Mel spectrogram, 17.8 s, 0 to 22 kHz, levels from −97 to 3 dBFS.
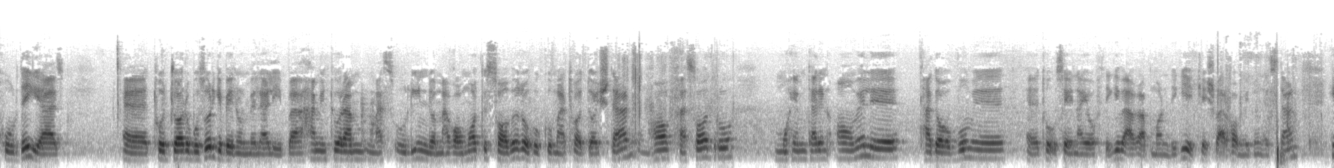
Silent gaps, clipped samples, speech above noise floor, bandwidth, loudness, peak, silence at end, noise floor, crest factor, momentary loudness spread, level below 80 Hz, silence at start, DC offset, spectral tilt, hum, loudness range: none; under 0.1%; 28 dB; 9 kHz; -26 LUFS; -6 dBFS; 0 s; -54 dBFS; 20 dB; 11 LU; -68 dBFS; 0 s; under 0.1%; -4.5 dB/octave; none; 5 LU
